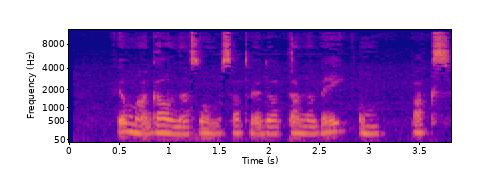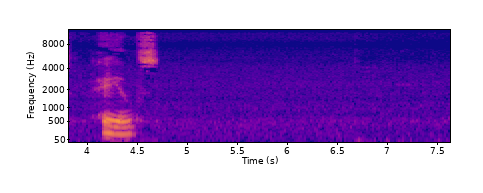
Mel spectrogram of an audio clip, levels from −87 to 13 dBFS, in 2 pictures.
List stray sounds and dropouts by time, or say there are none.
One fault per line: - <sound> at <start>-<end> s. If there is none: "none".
none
